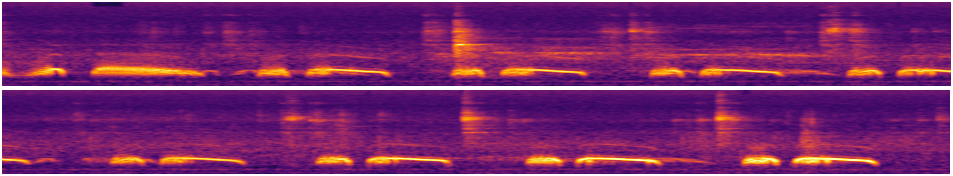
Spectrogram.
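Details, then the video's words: Morning cooing of a spotted dove hen, played to stimulate decoy doves: a steady run of about sixteen short, falling coos, roughly two per second, with faint clicks. "Tiếng chim gáy bài bản gáy buổi sáng"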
